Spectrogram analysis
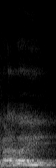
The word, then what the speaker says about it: Paraguay: palabras y otras más ustedes tienen que acentuar siempre al final o sea sería Paraguay Uruguay bien pronunciado guaranía claro ya nuestro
